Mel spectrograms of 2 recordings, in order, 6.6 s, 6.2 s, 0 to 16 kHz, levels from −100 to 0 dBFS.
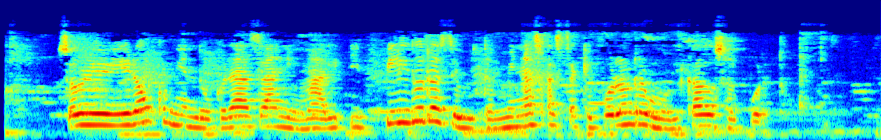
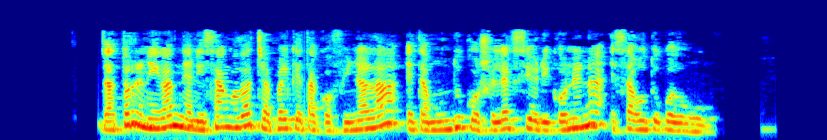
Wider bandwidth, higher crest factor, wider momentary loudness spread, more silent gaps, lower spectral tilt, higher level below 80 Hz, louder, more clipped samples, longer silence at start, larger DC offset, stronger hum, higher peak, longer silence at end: about the same, 7.8 kHz vs 8 kHz; about the same, 16 dB vs 18 dB; first, 12 LU vs 8 LU; neither; about the same, -4.5 dB/octave vs -5 dB/octave; first, -52 dBFS vs -70 dBFS; first, -17 LUFS vs -20 LUFS; neither; second, 0.05 s vs 0.75 s; neither; neither; about the same, -2 dBFS vs -4 dBFS; second, 0.15 s vs 0.85 s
